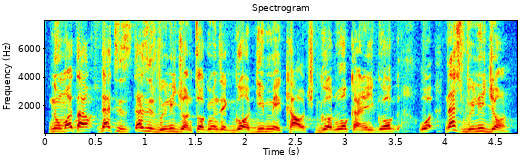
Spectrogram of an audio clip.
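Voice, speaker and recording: A man's voice: high-pitched, fast talker, dark tone, slightly rough. A man with a Nigerian accent, a guest on a studio interview, speaking in an emphatic, lecturing way and often checking that he is understood. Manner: emphatic, lecturing, keeps asking "do you understand?". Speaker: guest commentator.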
